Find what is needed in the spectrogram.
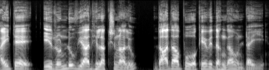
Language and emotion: Telugu, neutral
